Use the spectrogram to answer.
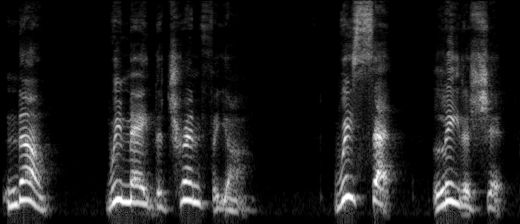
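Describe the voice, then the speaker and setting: A woman's voice: a little high, animated, takes it slowly, vocal fry, breathy edge. A woman, hosting a spiritual livestream monologue in an emphatic, preachy way and repeating lines for stress. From United States. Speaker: livestream host.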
